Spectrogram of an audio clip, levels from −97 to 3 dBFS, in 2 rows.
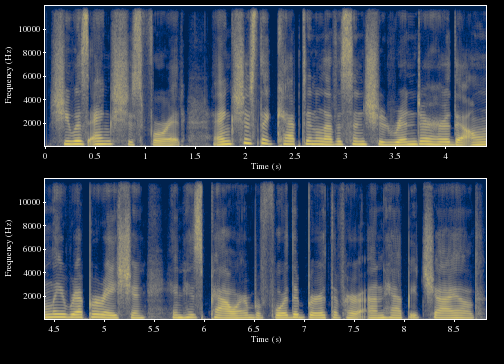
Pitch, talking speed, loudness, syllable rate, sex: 220 Hz, 165 wpm, -18 LUFS, 4.9 syllables/s, female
